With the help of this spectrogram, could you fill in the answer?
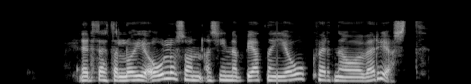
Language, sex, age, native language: Icelandic, female, 30-39, Icelandic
